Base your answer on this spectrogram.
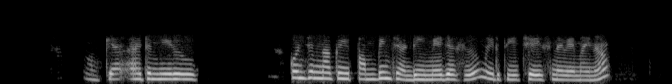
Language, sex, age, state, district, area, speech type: Telugu, female, 18-30, Telangana, Peddapalli, urban, conversation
